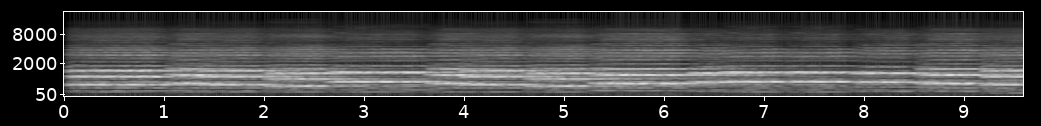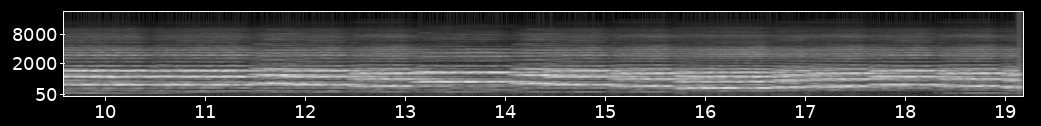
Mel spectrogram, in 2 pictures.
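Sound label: soprano, Practise Music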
